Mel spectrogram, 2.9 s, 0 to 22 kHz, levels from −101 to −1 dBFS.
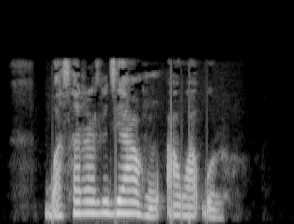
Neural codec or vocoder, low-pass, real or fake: none; 7.2 kHz; real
